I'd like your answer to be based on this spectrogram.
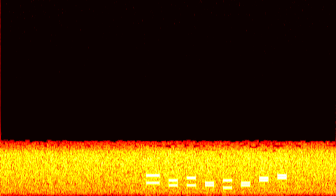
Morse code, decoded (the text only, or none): none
